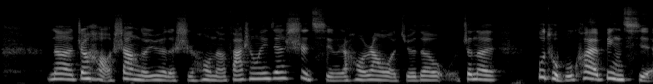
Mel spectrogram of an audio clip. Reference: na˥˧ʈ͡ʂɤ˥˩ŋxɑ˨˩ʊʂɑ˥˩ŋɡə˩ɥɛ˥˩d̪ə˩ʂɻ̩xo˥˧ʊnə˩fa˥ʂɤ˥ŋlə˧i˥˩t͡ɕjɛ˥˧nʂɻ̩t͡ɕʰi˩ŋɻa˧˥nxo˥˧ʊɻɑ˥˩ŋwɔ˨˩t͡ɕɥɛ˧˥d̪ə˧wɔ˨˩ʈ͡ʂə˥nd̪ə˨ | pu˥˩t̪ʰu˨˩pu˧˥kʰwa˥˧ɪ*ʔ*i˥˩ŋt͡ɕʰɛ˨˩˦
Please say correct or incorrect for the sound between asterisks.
incorrect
